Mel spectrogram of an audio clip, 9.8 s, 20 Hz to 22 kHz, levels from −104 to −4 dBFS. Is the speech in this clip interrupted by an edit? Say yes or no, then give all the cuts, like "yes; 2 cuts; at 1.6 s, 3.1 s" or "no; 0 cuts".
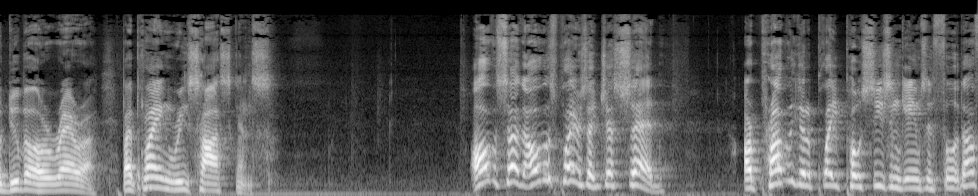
no; 0 cuts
